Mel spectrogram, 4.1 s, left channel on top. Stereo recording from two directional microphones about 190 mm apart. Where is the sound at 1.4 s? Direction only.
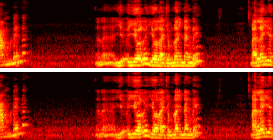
15° left (ahead or behind).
